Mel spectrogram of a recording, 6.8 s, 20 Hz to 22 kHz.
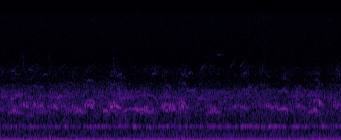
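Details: Common cranes massed in the Berlin countryside, Germany, 24 October 2015. A crowded chorus of rolling, bugling calls, dozens overlapping, over a constant low drone.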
